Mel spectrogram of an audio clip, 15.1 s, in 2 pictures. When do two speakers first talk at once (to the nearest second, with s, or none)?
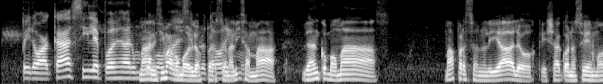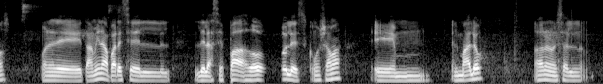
2 s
